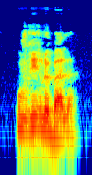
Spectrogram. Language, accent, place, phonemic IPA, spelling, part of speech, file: French, France, Lyon, /u.vʁiʁ lə bal/, ouvrir le bal, verb, LL-Q150 (fra)-ouvrir le bal.wav
- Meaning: open the ball (to begin operations; to set things in motion)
